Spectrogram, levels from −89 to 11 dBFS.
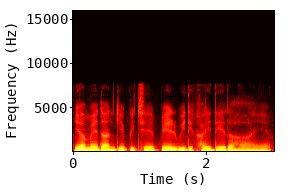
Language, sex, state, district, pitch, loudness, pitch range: Hindi, female, Arunachal Pradesh, Papum Pare, 175 Hz, -15 LUFS, 165-185 Hz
